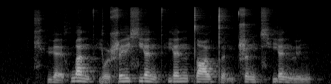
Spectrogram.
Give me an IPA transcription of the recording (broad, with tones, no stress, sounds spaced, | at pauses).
t͡ɕʰ ɥ ɛ̰˨˩ x w a˥˩ n pʰ j o˩ ʊ̯ ʂ e˥ ɪ̯ ɕ j ɛ˥˩ n pʰ j ɛ˥ n t̪ ɑ˥ ʊ̯ t̪ ə̰˨˩ n ʈ͡ʂ ə˥˧ n t͡ɕʰ j ɛ˥˩ n l y˩ n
